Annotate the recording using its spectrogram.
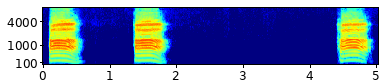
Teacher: নিচের ঠোঁটের ভিজে অংশ এবং সামনে উপরে এই দুই দাঁতের আগার সাথে লাগিয়ে উচ্চারিত হয়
